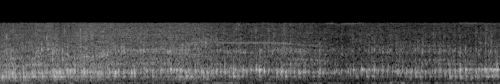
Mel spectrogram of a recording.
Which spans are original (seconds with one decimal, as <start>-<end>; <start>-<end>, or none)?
0.0-5.0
